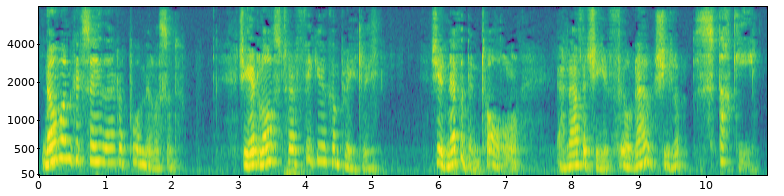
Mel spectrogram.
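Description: A woman reading a literary short story aloud as a storyteller, with expressive, measured phrasing. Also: fairly high pitch, low-quality recording. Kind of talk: literary audiobook narration.

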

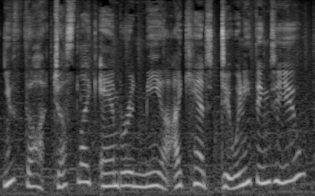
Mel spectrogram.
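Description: Woman acting high-voiced, cool, defiant heroine. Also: a little fast, warm tone, soft background music, lightly acted. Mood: vengeful. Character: cool, defiant woman model, composed and cutting. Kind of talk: audio drama acting.

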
